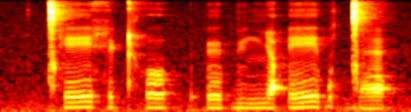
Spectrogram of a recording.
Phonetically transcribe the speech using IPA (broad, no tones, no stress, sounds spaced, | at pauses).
ǀʰ eː h i ʈʰ o | ʔ ø ɓ y ɲ ɑ ʔ eː ɓ o ɡ͡ǀ æ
